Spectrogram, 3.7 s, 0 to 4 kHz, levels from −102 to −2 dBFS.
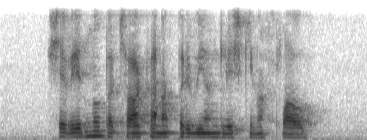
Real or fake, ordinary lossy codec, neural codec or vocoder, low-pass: fake; none; codec, 16 kHz in and 24 kHz out, 2.2 kbps, FireRedTTS-2 codec; 3.6 kHz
